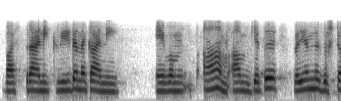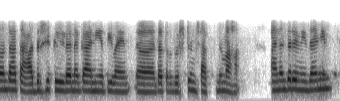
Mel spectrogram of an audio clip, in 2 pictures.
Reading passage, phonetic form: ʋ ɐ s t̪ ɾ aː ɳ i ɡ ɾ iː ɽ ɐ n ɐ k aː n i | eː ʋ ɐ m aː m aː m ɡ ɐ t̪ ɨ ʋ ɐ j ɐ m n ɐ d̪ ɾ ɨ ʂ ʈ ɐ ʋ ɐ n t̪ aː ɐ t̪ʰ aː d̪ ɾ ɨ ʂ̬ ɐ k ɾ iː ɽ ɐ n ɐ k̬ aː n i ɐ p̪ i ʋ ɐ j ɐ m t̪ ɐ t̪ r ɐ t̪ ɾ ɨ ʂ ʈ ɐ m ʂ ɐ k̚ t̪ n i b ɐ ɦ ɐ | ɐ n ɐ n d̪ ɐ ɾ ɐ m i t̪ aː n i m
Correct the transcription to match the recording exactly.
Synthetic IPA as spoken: ʋ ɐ s t̪ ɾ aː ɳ i k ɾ iː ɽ ɐ n ɐ k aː n i | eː ʋ ɐ m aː m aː m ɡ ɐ t̪ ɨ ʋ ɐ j ɐ m n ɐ d̪ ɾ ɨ ʂ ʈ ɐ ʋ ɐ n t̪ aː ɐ t̪ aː d̪ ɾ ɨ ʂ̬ ɐ k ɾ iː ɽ ɐ n ɐ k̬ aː n i ɐ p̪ i ʋ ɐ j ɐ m t̪ ɐ t̪ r ɐ d̪ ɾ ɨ ʂ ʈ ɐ m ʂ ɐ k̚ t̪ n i m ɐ ɦ ɐ | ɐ n ɐ n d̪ ɐ ɾ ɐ m i d̪ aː n i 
